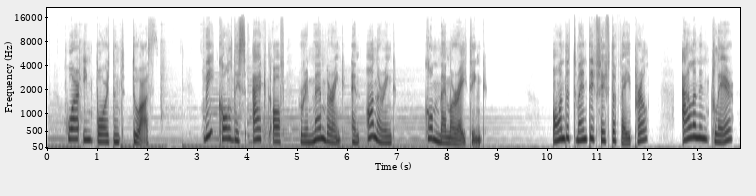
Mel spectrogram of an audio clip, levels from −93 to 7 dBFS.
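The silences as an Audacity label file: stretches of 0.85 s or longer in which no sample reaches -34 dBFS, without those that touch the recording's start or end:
8.730000	10.110000	silence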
